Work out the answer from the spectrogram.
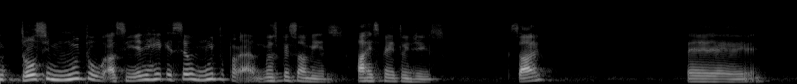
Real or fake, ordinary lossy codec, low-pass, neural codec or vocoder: fake; none; none; codec, 16 kHz, 2 kbps, FreqCodec, larger model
